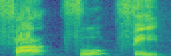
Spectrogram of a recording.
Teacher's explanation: উপরের দাঁতের সাথে নিচের ঠোঁট লাগবে। ফা জবর ফা, ফা পেশ ফু, ফাজের ফি, ফা ফু ফি, কিছুটা ইংরেজি এফ বর্ণের মতো।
